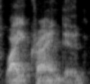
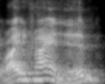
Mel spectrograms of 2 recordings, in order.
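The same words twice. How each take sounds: First: Said in the usual way. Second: Loud, high imitation of slurred speech. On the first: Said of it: "the question that changed my life was". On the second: Patient repeating his question to crying man, loud slur. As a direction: call it out louder, words slurred together. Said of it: "And in his slurred speech".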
